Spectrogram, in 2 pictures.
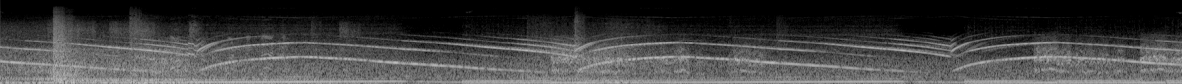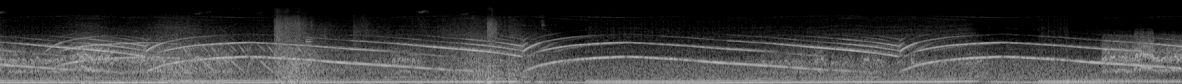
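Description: An ambulance siren wails, rising and falling over and over.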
